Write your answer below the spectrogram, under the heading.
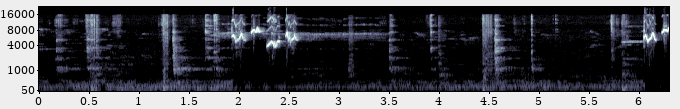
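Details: Cinereous tit of the wingko type, singing freely and used to prompt other birds to sing: a short burst of high, sharp two-note whistles near the end of a low, steady background hum, with a few faint clicks.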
